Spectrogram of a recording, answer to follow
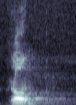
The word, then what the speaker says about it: wrong: रॉन्ग, silent का मतलब ये होता है कि मान लो हम कोई वर्ड पढ़ रहे हैं और उसकी आवाज़ उसमें आ नहीं रही है।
